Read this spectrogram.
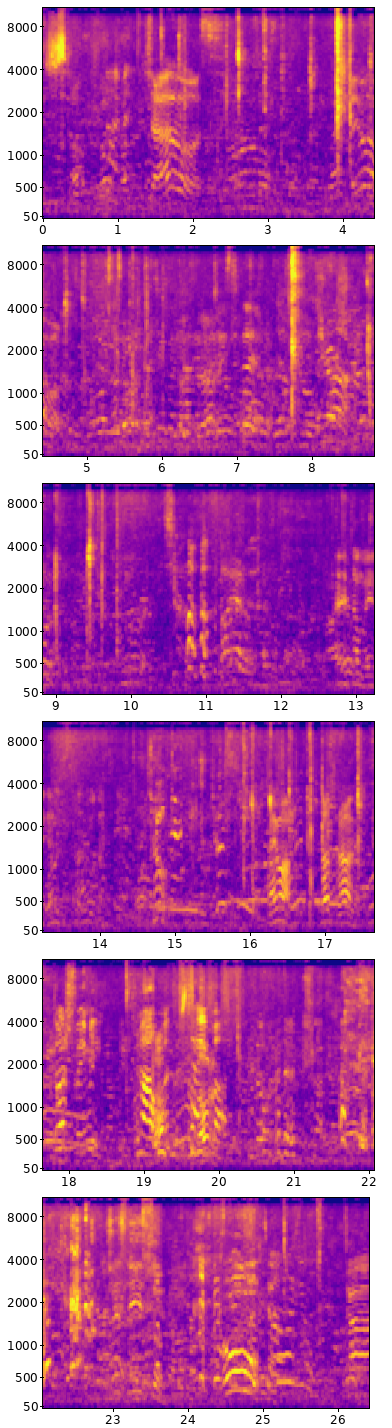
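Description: A crowd of men and women chatters nearby in a busy echoing hall.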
